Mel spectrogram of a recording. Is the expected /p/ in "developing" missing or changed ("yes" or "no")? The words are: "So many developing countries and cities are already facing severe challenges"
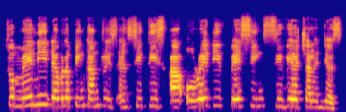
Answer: no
